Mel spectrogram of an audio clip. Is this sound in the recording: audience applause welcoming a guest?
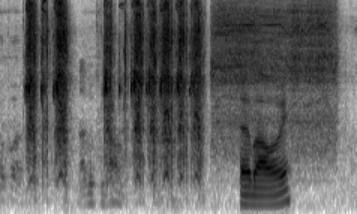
no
